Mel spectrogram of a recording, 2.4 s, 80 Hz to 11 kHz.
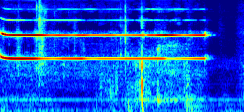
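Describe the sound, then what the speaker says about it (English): Fire alarm system test: a loud electronic alarm tone with strong steady pitches and short pulsing bursts, sounding for about two seconds and then cutting off abruptly to near silence. "System Test 18"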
